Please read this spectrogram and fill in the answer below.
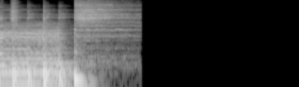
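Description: The close of a rock song played with a drum machine and bass and guitar: a few more drum-machine hits, then a last hit about a second in that rings out and fades, cutting to dead silence about two seconds in.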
